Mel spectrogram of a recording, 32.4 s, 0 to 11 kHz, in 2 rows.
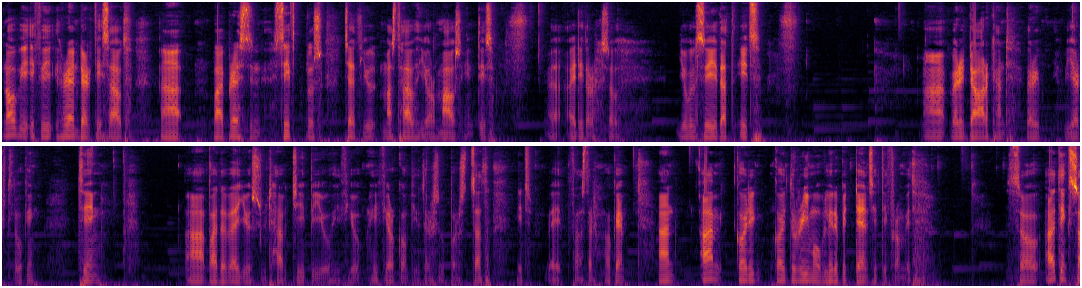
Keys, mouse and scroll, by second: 9.2 shift+z, 10.2-12.9 middle drag, 13.0-19.2 middle drag, 19.3-23.9 drag, 23.9-26.2 middle drag, 26.2-28.9 scroll up 1, 28.9-32.3 drag.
